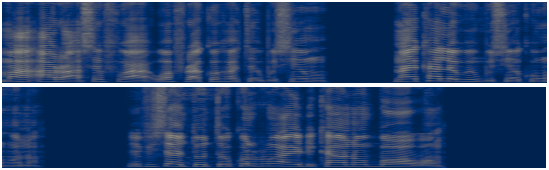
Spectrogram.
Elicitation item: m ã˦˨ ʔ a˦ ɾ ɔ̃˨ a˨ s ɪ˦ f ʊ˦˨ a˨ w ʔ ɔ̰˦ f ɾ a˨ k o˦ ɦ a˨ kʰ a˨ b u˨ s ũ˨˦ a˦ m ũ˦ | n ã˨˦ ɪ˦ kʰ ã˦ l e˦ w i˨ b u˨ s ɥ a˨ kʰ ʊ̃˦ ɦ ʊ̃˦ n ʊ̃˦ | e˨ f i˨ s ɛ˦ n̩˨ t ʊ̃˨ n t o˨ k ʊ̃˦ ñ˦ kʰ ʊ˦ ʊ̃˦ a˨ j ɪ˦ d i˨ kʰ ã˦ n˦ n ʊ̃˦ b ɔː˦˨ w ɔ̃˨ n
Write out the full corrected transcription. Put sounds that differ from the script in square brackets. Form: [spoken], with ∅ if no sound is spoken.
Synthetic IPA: m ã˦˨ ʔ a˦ ɾ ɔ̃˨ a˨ s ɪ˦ f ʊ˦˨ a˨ w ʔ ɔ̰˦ f ɾ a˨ k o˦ ɦ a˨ [tʰ] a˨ b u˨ s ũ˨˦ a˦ m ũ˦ | n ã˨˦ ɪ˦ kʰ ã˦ l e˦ w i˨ b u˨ s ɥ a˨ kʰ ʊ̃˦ ɦ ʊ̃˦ n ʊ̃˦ | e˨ f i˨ s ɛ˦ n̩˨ t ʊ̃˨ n t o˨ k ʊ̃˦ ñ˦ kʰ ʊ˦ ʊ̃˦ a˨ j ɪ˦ d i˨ kʰ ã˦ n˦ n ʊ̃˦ b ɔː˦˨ w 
